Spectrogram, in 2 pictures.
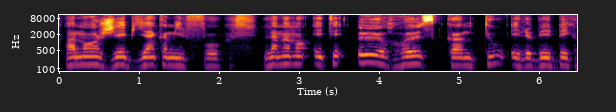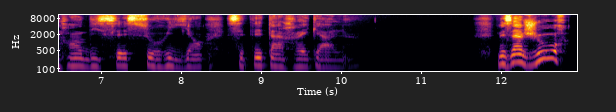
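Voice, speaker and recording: A man telling a folk tale aloud, with rhythmic repetitions and sudden loud outbursts. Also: mid-range voice. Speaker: storyteller.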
